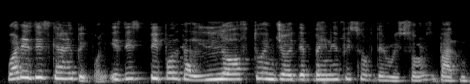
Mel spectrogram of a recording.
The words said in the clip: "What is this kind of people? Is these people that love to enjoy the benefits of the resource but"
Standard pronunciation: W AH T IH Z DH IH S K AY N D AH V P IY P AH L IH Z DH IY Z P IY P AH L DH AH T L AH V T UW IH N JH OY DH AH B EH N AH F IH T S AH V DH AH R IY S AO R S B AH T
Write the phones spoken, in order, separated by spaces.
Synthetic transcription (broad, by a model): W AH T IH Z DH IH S K AY N D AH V P IY P AH L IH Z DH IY S P IY P AH L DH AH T L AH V T UW IH N JH OY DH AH B EH N AH F IH T S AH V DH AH R IY S AO R S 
